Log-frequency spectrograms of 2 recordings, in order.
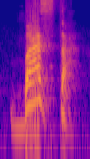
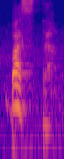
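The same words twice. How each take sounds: First: It is shouted loudly and forcefully. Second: It is said calmly and quietly.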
